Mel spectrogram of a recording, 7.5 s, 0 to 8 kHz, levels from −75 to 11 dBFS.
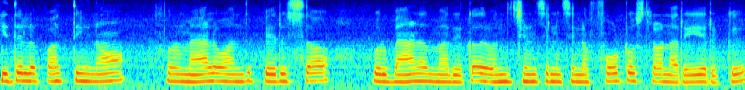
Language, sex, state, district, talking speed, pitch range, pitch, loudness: Tamil, female, Tamil Nadu, Chennai, 145 wpm, 195-215 Hz, 205 Hz, -11 LUFS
